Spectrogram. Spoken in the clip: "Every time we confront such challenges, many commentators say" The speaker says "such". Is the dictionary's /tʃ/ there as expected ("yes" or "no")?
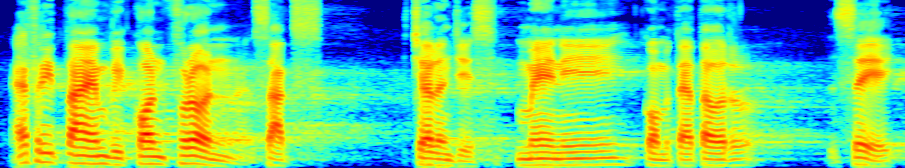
no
